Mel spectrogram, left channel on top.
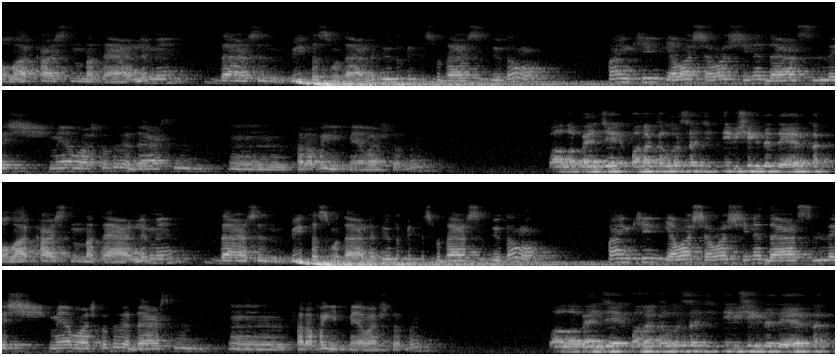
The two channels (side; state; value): both; normal; correlation 0.46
